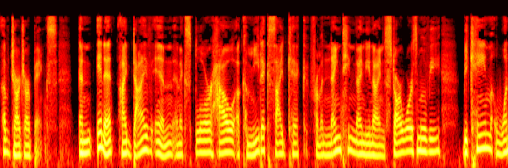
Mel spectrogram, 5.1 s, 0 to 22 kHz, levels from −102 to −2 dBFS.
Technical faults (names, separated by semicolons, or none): audio read two samples at a time (double speed)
